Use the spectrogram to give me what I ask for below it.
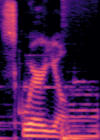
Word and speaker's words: squirrel: queer sound in the middle let's say together squir Yol fantastic you're a natural squirrel speaker our fifth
